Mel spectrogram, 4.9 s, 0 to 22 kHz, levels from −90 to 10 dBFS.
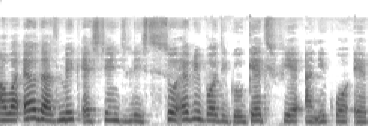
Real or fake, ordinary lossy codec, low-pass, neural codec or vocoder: fake; AAC, 32 kbps; 19.8 kHz; vocoder, 44.1 kHz, 128 mel bands every 256 samples, BigVGAN v2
